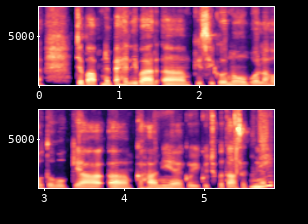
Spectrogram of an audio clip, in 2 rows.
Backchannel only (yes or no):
no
